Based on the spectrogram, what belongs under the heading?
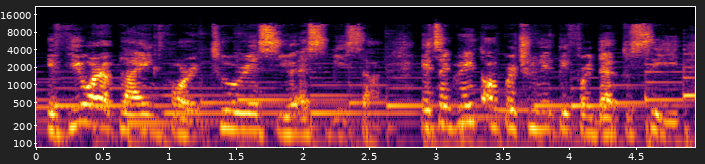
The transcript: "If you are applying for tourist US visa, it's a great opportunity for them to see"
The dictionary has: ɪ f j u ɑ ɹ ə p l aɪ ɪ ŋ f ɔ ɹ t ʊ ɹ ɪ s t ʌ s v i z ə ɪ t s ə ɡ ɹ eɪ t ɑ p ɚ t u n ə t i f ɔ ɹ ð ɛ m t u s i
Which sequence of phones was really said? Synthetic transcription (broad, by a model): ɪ f j u ɑ ɹ ə p l aɪ ɪ ŋ f ɔ ɹ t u ɹ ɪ s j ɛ s b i s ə ɪ t s ə ɡ ɹ eɪ t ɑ p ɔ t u n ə t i f ɔ ɹ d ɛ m t u s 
